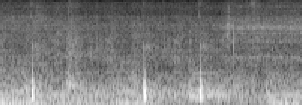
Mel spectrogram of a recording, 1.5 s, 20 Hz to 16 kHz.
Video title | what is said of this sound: Greyhound Breaks Leg Running Up To 72km/h 💔 Season 10 Episode 4 - Bondi Vet | we know when it's right when we can flick it and it sounds like a watermelon means the pressure is enough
